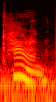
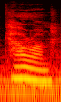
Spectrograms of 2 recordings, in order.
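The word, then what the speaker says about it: Charon: is a little off the name you heard wasn't karen it was c-h-a-r-o-n the ferryman of the dead karon who in exchange for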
